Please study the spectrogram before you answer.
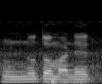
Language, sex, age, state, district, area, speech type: Bengali, male, 45-60, West Bengal, Paschim Bardhaman, urban, spontaneous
